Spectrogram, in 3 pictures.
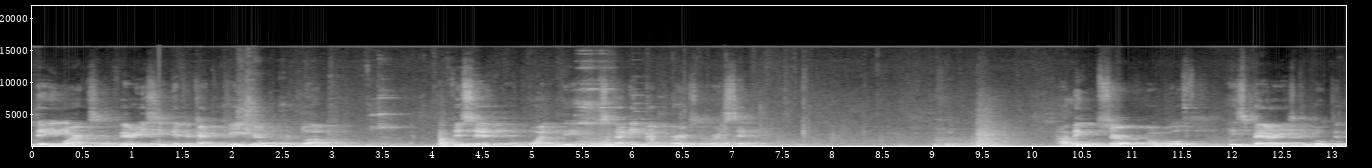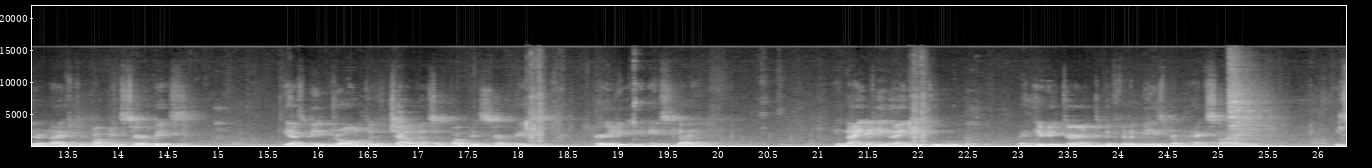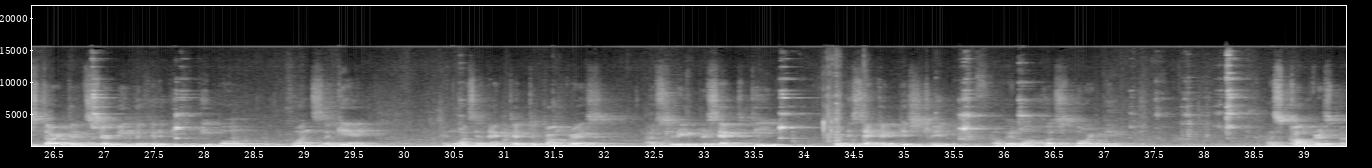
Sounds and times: Male speech, man speaking: 0.0s - 3.2s, 4.1s - 7.4s, 10.2s - 14.8s, 15.7s - 20.1s, 21.2s - 25.5s, 26.2s - 37.3s, 38.6s - 39.4s
Narration, monologue: 0.0s - 39.4s.

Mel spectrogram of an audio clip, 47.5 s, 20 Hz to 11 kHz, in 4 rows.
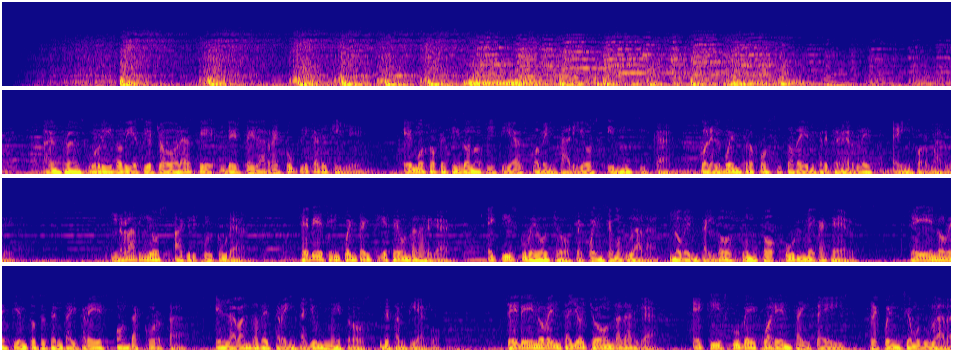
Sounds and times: Music: 0.0s - 47.4s
Speech: 12.4s - 24.0s, 25.1s - 26.8s, 27.4s - 41.1s, 41.8s - 47.4s.

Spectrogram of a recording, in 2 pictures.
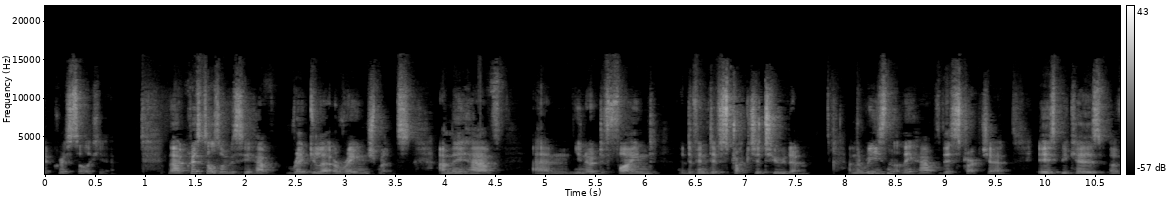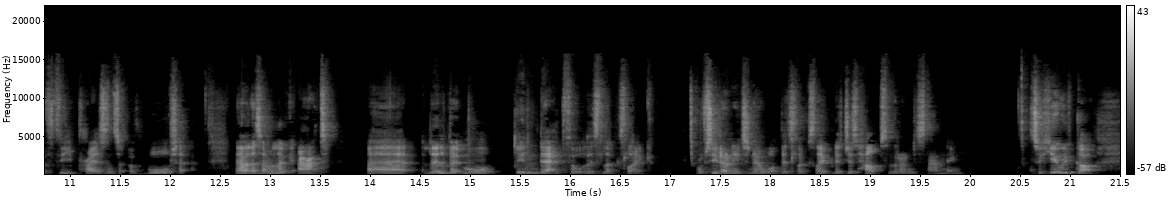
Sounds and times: Speech: 0.0s - 21.5s.

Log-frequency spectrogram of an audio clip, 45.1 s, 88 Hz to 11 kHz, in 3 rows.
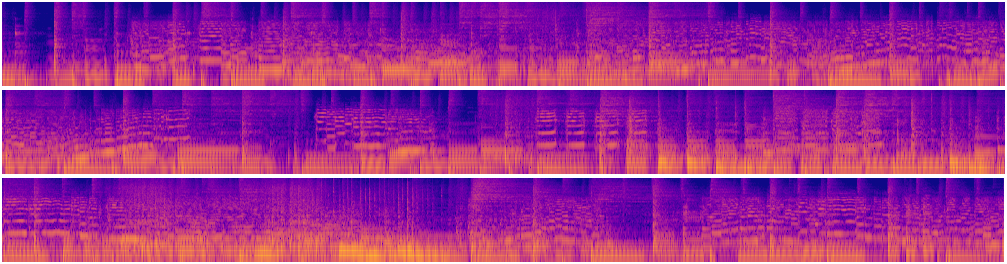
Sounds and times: Guitar: 0.0s - 45.1s.

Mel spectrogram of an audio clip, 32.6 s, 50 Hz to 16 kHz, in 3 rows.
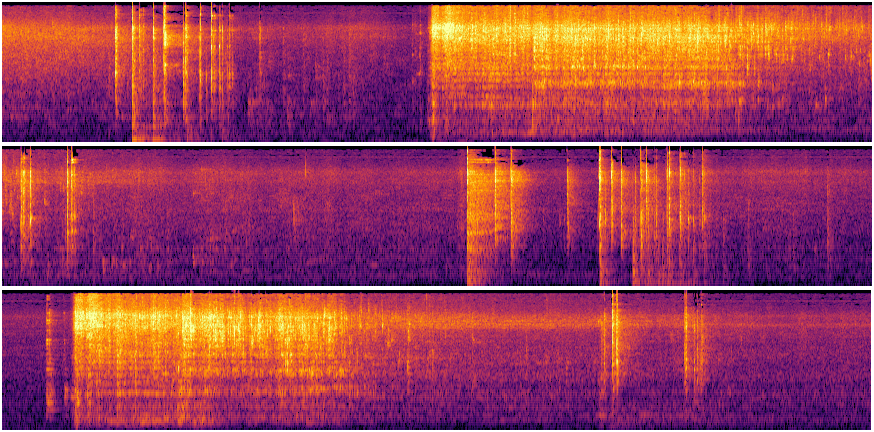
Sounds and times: Toilet flush: 0.0s - 1.6s, 5.3s - 13.9s, 22.6s - 31.7s.

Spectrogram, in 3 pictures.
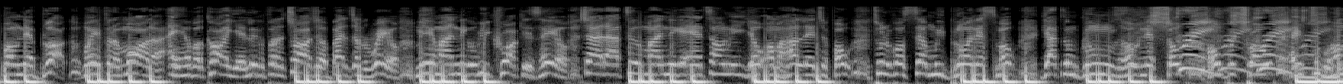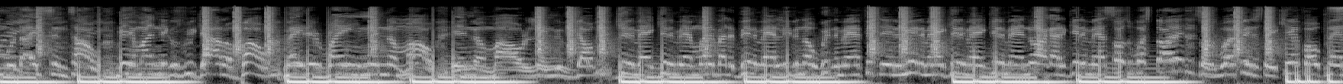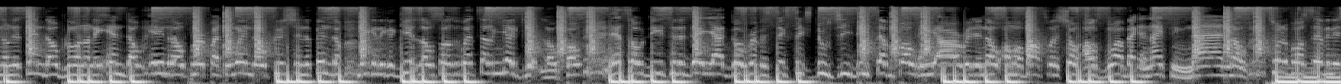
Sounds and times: Music: 0.0s - 5.1s, 5.9s - 8.4s, 9.4s - 40.2s.

